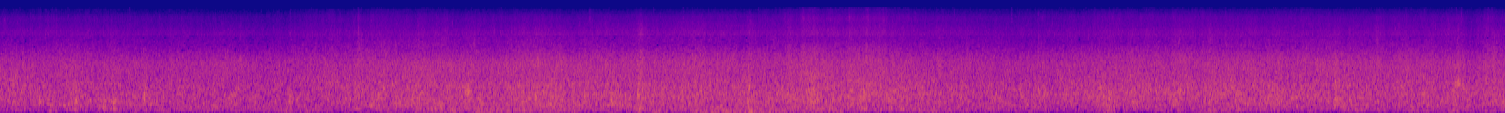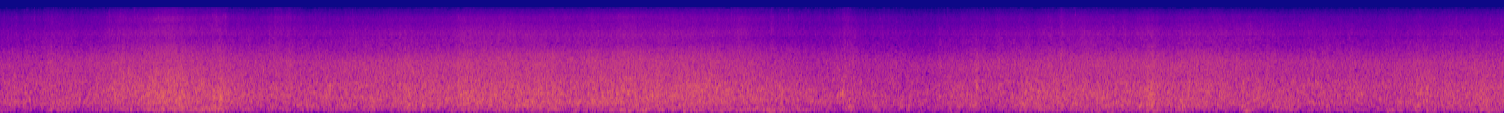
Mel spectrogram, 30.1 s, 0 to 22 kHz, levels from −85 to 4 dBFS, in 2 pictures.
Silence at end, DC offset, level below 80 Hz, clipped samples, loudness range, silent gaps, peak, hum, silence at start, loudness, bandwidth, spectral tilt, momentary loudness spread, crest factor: 0 s; under 0.1%; -58 dBFS; under 0.1%; 5 LU; none; -16 dBFS; none; 0 s; -32 LUFS; 16.5 kHz; -3 dB/octave; 6 LU; 18 dB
